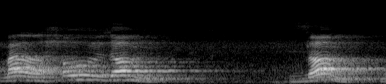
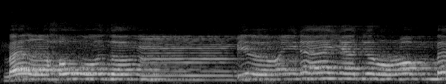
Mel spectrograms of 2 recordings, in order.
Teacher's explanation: bertemu ba malhuzom ada tanwin bertemu ba Ini bacaan iqlab iklab membacanya harus berdengung mengganti suaranya nun mati atau tanwin dengan huruf Mim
